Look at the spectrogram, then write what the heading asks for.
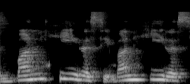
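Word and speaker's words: वह्निरसि: The second sloka, it's Vanhirasi, right? Yes. Vanhi, H-I, okay, Vanhirasi. Mm-hmm. Exactly. And that is because of the specific rule of chanting, of pronunciation in Krishna Yajurveda that prescribes that switch of the sounds.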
